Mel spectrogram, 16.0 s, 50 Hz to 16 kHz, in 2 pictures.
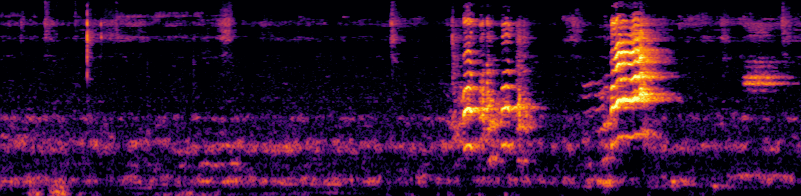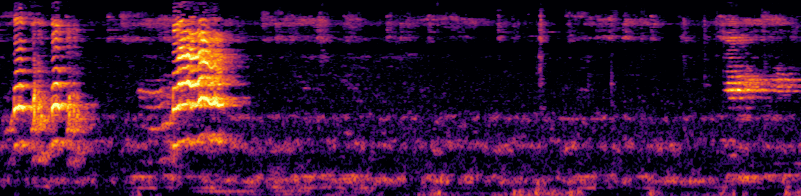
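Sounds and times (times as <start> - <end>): parrot squawking: 4.5 - 6.8, 8.0 - 10.5.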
